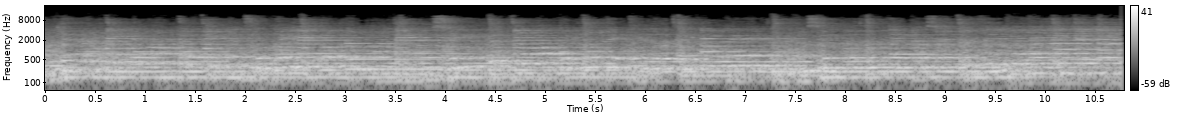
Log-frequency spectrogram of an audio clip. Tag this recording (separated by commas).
Music, Female singing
